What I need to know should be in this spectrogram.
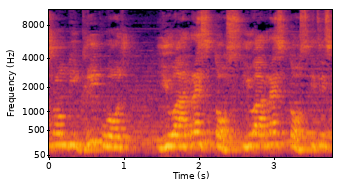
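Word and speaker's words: εὐάρεστος: Euarestos. It is spelled E-U-A-R-U-E-S-T-O-S. E-U-A-R-U-E-S-T-O-S. It's pronounced euarestos, meaning euarestos. That is as if you want to say you arrest us.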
